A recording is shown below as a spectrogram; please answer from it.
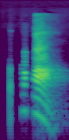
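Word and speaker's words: ر: র। এই অক্ষরের নাম কি? র। জিহ্বার আগার পিঠ তার বরাবর উপরে তালুর সাথে একবার বা দুইবার এরকম লেগে উচ্চারণ করতে হবে। র র, মোটা আওয়াজে একালিপ টেনে উচ্চারণ করব।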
